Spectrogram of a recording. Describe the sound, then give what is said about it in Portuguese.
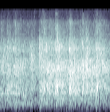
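A church audience claps for the Lord Jesus during a service, a dense, continuous wash of many hands applauding together, swelling slightly in intensity midway and holding at a fairly loud level, with no voices standing out. “Aplauda o Senhor Jesus.”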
